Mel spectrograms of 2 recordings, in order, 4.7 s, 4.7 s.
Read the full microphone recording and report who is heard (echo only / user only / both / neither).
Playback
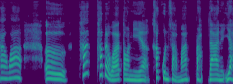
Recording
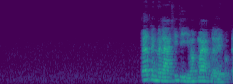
user only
